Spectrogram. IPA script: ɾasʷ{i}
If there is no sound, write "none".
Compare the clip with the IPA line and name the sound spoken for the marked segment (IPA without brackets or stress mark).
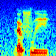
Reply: i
